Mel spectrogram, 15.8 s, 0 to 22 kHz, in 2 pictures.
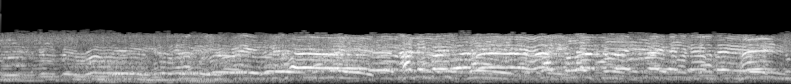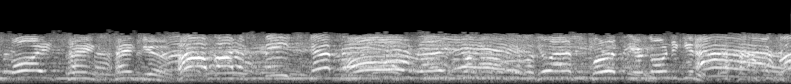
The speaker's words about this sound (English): On the steps of the Blue Star Line, Cappy Ricks, the president, faces a huge crowd of sailors and ship owners. In typical waterfront fashion, they're congratulating the old-timer on his 60th birthday.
